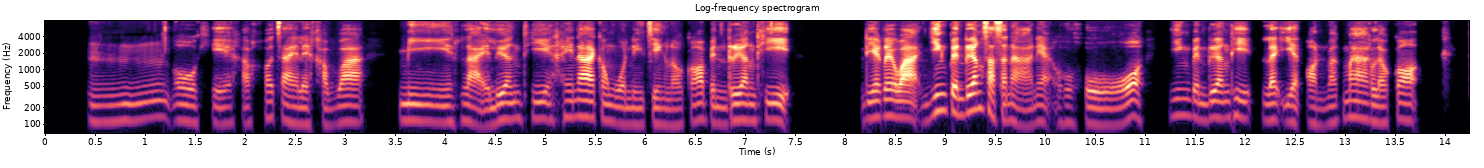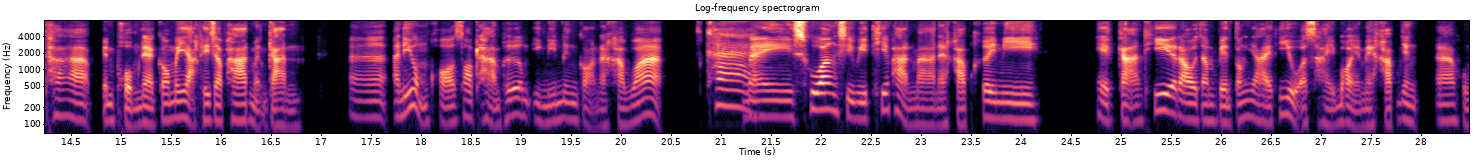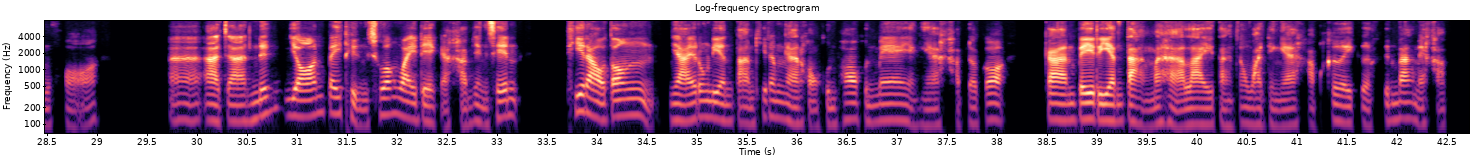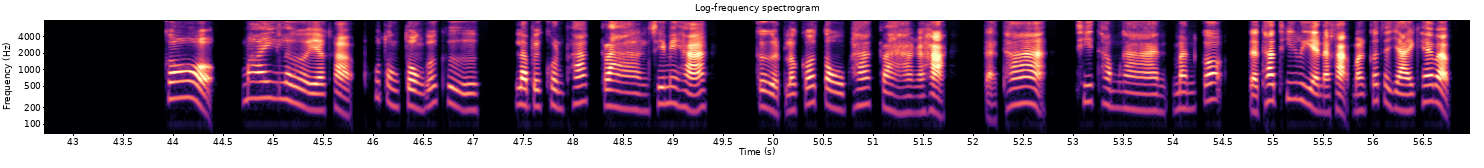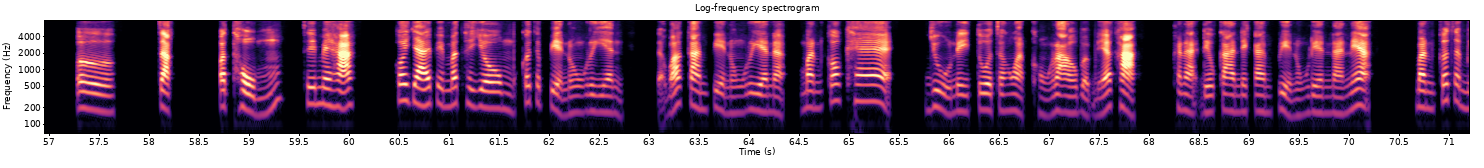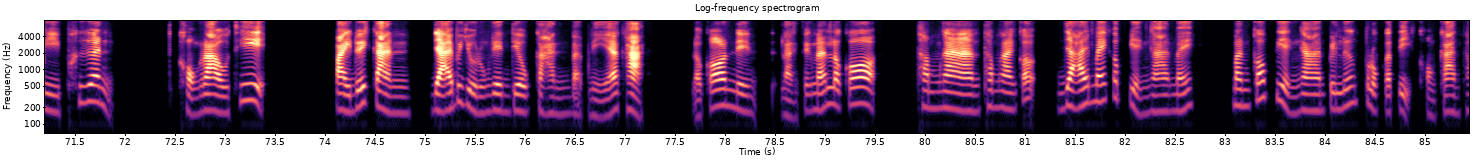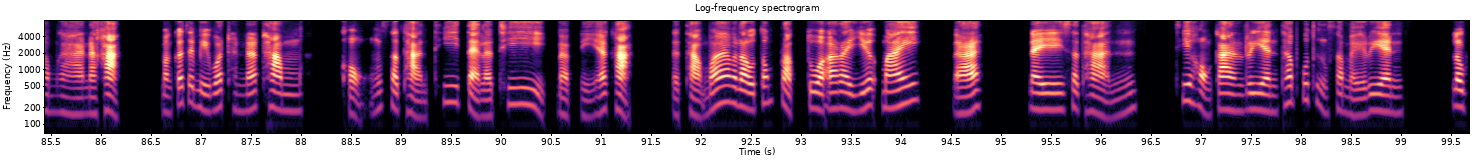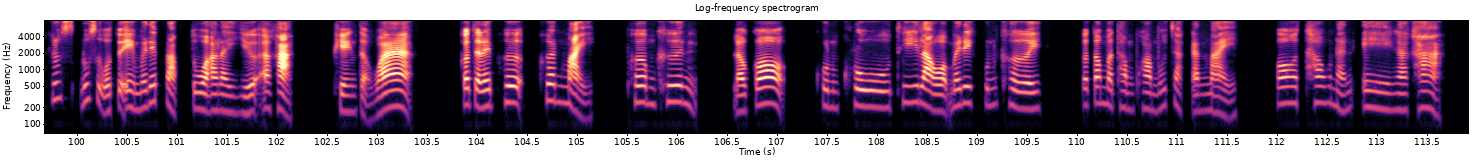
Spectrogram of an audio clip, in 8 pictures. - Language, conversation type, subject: Thai, advice, ฉันจะปรับตัวเข้ากับวัฒนธรรมและสถานที่ใหม่ได้อย่างไร?
- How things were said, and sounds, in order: tsk; tsk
